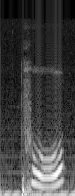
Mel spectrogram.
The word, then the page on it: pu: 3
